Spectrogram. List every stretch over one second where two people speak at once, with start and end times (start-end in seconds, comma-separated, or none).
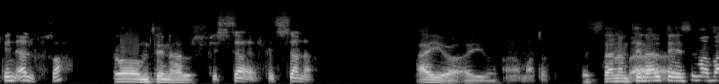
none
